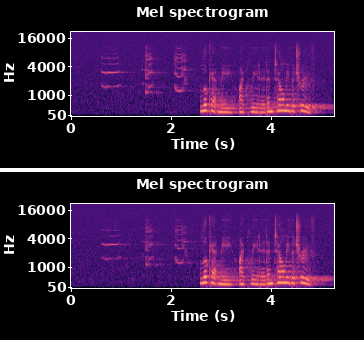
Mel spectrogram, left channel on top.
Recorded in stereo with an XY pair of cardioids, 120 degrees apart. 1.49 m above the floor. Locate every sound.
0.6 s a squeak: 60° left, 1.9 m
2.6 s a woman speaking: 5° right, 1.4 m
